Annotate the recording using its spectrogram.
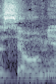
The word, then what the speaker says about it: Xiaomi: Не, я, кстати, опять же, я каждый раз тебе это повторяю, что наши вот эти чуваки, которые топят за Xiaomi, они, во-первых, не знают, что ударение на последний слог. Да, они знают, что не кс, а просто надо.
